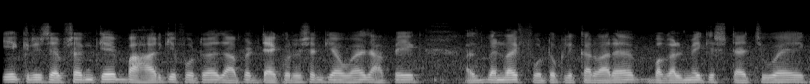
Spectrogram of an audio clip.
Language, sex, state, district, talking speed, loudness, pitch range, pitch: Hindi, male, Uttar Pradesh, Jalaun, 220 wpm, -22 LUFS, 100-110 Hz, 105 Hz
